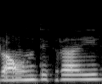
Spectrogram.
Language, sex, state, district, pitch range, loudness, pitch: Hindi, female, Goa, North and South Goa, 210-225 Hz, -16 LUFS, 225 Hz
